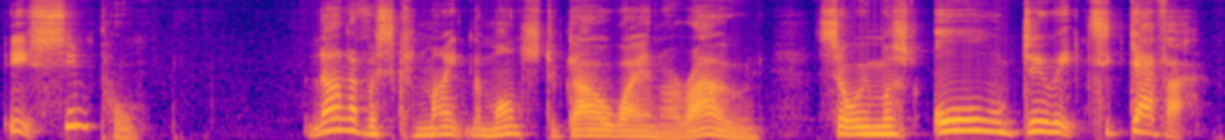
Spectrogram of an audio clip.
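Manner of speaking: high small-character voice, quickening; piping, animated little creature. A narrator's reading. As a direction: explain eagerly in a little high voice. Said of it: "said Basil".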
